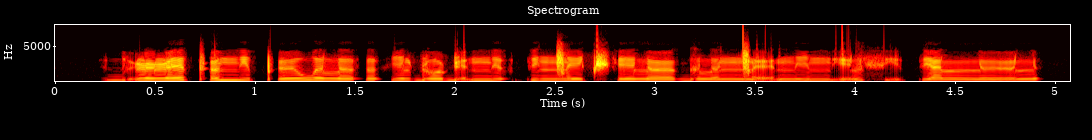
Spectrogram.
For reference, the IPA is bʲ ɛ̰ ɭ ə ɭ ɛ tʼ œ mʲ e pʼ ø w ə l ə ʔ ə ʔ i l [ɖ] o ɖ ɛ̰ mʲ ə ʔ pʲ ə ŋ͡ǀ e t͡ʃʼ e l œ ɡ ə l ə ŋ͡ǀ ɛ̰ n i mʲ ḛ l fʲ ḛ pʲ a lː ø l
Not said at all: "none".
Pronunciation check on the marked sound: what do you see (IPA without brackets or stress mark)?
ɖ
